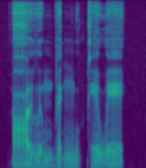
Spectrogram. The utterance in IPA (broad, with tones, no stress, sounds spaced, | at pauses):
ʕ ɯ˧˩ l ɯ˧˩ m b ɛ˧˩ ŋ͡m u˧˩ k e˧˩ w e˥˨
